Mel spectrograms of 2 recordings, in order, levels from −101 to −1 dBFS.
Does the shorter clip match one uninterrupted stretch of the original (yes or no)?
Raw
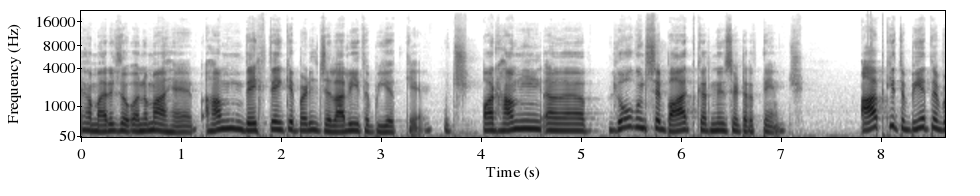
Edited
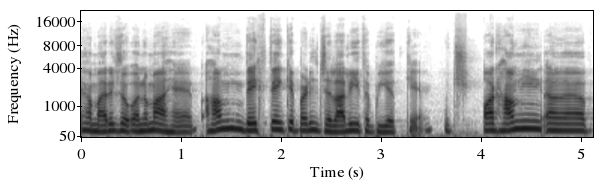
yes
